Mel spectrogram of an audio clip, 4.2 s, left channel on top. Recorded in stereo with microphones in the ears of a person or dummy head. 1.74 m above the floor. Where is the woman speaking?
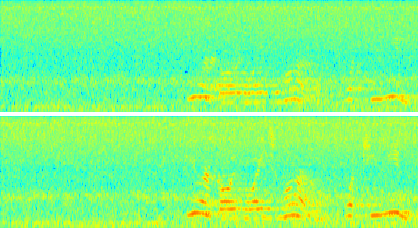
60° right (ahead or behind), 5 m; by 4.1 s 40° right (ahead or behind), 3.5 m.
